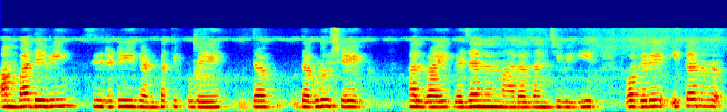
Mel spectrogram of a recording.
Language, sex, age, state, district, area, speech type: Marathi, female, 45-60, Maharashtra, Amravati, urban, spontaneous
